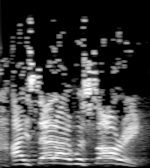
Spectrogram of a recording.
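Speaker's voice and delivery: put-on a kid insisting they already apologized; pleading child. Child chasing sibling to parents, high whiny protest. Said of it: "the other child is saying".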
